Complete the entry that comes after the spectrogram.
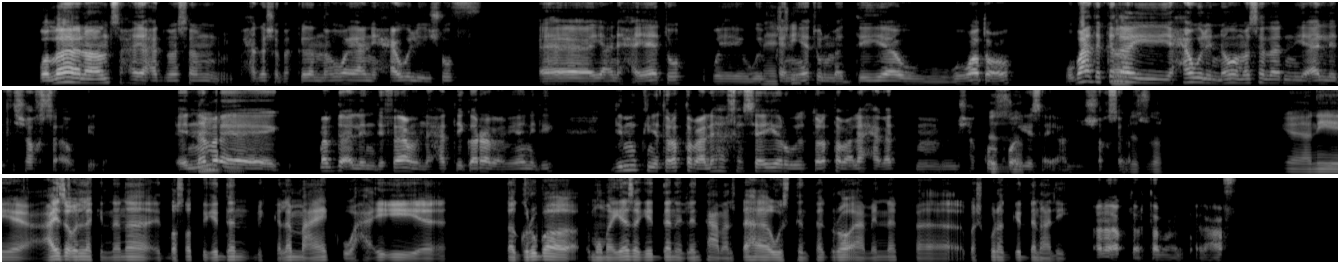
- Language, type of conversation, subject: Arabic, podcast, ازاي بتتعامل مع إنك بتقارن حياتك بحياة غيرك أونلاين؟
- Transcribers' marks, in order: other background noise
